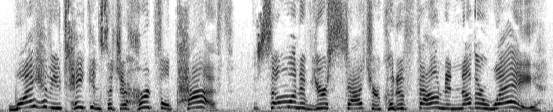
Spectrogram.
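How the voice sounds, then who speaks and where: A woman voicing a gentle, earnest young princess, polite and pleading, in a video game cutscene. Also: very high-pitched, expressive, moderate pace, noisy background.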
